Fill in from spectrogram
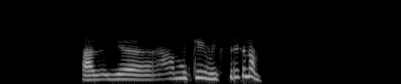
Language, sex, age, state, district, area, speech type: Santali, female, 18-30, West Bengal, Purulia, rural, conversation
